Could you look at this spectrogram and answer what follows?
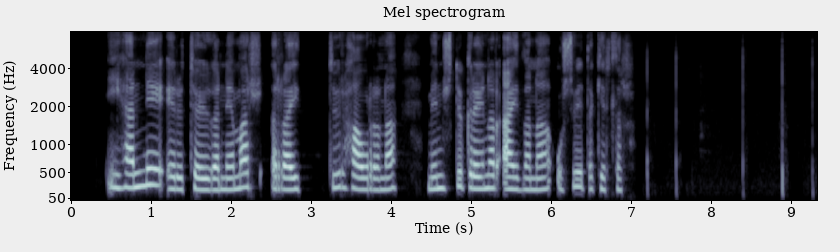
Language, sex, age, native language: Icelandic, female, 20-29, Icelandic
